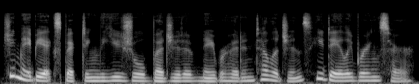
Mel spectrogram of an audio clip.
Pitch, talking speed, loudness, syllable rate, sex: 175 Hz, 200 wpm, -19 LUFS, 6.1 syllables/s, female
